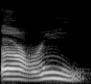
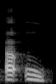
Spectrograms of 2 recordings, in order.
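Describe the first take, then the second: First: The vowels join with a soft 'ain sound. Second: Two vowels are split by glottal catches. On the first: The speaker calls it right. "आइन एक सॉफ्ट है, soft sound के साथ पढ़ेंगे इसे" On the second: The speaker calls it wrong. "जैसे कि आप पढ़ रहे हैं कि दो हमजा पढ़ रहे हैं"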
